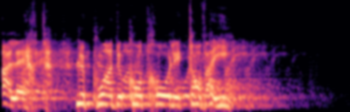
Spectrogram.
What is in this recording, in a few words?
announcer control point warning, fr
